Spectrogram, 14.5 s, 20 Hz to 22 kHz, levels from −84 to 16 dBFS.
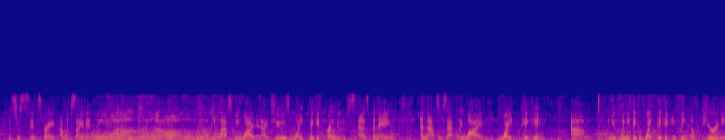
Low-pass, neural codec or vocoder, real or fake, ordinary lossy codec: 7.2 kHz; codec, 16 kHz, 4.8 kbps, FACodec; fake; Opus, 32 kbps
